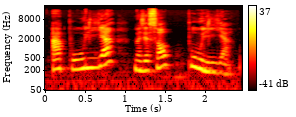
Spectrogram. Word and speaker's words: Puglia: E a nossa pronúncia aqui do Puglia vai ser qual pronúncia? Vai ser do LH. Então, eu vou falar, né? Eu vou dizer esse som dessa forma, como se fosse, se tivesse escrito assim, Puglia. Mas aquele detalhezinho que a gente falou antes, a gente vai escrever no italiano Puglia, sempre com o GLI.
